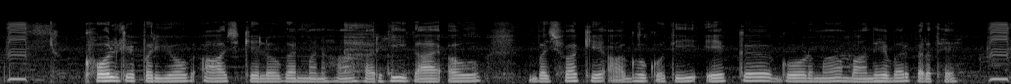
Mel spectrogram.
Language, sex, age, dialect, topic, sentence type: Chhattisgarhi, male, 25-30, Western/Budati/Khatahi, agriculture, statement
